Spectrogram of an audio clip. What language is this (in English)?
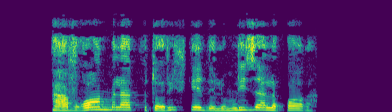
Pashto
